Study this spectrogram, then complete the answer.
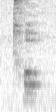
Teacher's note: that's a high tone ending in a K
